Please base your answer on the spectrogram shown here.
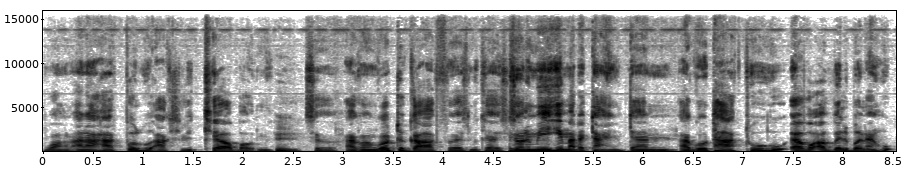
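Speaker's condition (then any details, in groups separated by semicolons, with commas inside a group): Hearing impairment; past speech impediment; hearing not too great; past speech impediment improved with much practice, listening needs much focus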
